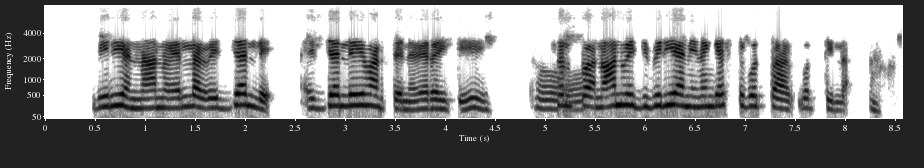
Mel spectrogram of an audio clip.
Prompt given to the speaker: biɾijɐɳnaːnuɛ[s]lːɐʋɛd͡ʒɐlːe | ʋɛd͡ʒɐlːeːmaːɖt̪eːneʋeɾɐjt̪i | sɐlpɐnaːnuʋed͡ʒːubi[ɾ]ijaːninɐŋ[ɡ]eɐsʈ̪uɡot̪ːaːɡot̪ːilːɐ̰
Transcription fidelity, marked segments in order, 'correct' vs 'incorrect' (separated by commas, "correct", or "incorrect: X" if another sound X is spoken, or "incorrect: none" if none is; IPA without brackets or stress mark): incorrect: none, correct, correct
